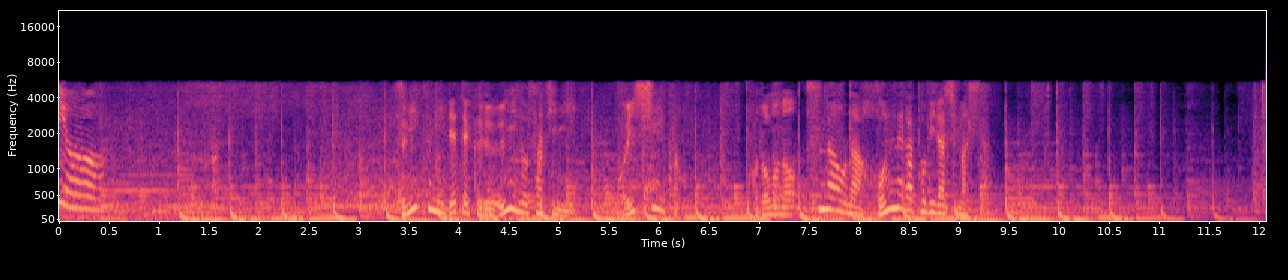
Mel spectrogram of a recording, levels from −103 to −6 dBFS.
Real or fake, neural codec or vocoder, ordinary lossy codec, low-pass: fake; codec, 44.1 kHz, 7.8 kbps, Pupu-Codec; MP3, 32 kbps; 5.4 kHz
